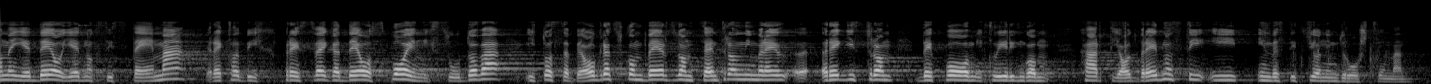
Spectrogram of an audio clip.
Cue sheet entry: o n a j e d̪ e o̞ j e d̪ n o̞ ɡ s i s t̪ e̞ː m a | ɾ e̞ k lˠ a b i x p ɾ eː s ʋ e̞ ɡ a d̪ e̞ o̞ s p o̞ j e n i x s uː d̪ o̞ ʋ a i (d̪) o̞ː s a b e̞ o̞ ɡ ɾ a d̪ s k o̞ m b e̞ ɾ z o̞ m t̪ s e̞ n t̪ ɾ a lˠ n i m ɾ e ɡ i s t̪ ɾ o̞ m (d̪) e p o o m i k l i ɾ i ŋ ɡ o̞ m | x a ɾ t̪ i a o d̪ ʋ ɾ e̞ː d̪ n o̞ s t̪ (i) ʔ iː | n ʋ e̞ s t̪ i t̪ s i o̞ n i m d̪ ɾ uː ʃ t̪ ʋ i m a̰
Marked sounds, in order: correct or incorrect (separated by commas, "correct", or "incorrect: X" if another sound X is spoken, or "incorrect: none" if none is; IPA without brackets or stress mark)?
incorrect: t̪, correct, correct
